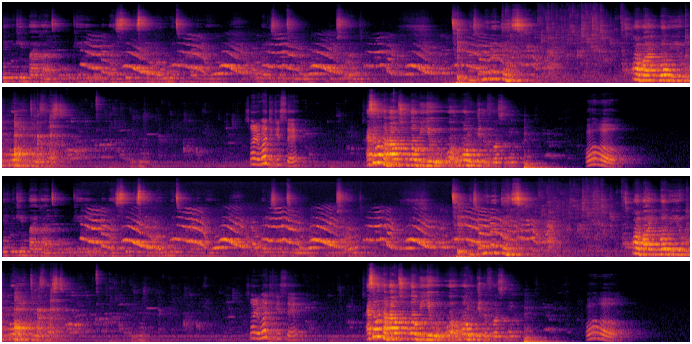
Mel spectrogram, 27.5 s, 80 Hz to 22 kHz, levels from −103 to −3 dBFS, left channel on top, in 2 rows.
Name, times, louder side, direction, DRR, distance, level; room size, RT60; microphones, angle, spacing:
voice 1, 0.0-4.2 5.0-6.1 6.5-7.1 7.9-8.0 8.3-8.5 9.0-10.7 12.1-15.4 15.7-15.9 16.5-16.6 21.0-24.1 24.6-24.7, left 1 dB, 5° right, -1 dB, 1.2 m, -33 dB
sound 1, 1.5-11.2, right 5 dB, 45° right, 0.5 m, -40 dB
Sink (filling or washing), 8.8-24.2, equal, 90° left, 3.5 m, -44 dB
voice 2, 18.7-19.7 25.4-26.1, left 3 dB, 45° left, 10 dB, 0.6 m, -37 dB
11.0 x 8.9 x 3.7 m, 1.2 s
head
